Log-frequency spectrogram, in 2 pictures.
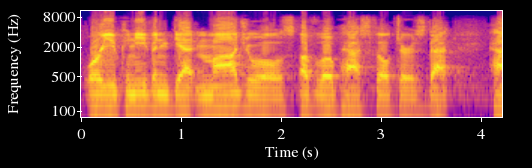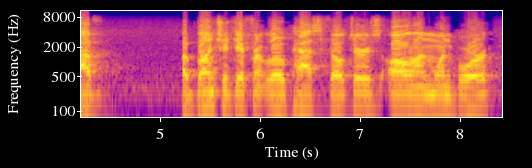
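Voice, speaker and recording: A man's voice: lowish voice, pushed and bright, smooth, poor audio. A man giving an unscripted hands-on electronics demonstration, explaining things in a casual, matter-of-fact way.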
